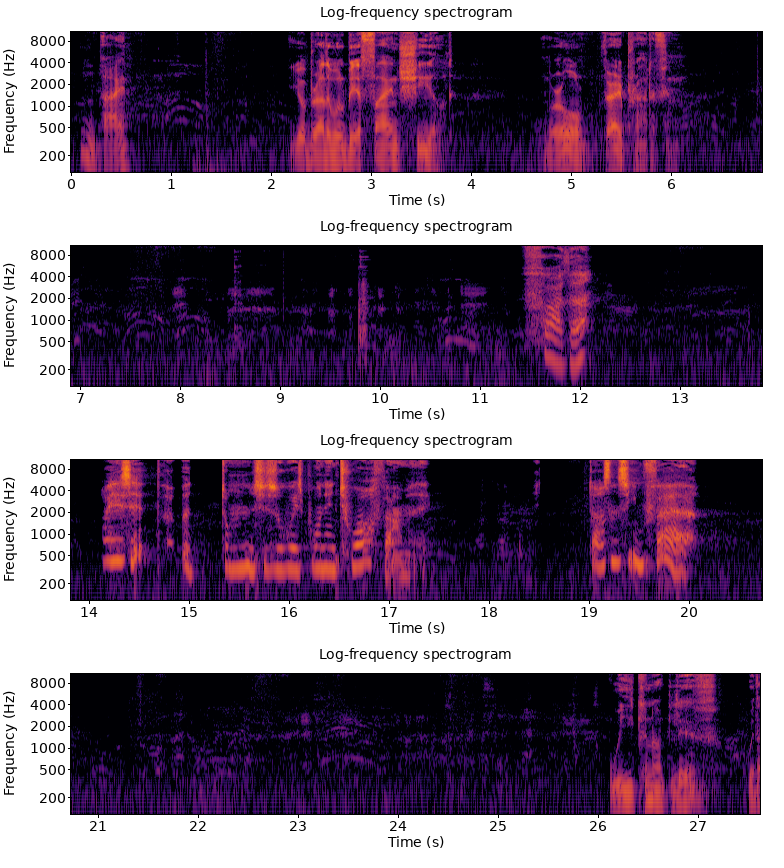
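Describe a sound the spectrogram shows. A man speaks calmly and warmly.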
